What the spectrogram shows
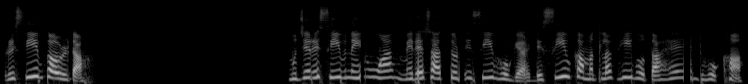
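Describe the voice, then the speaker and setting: A woman's voice: sits high, expressive, unhurried, long pauses, no room sound. A woman teaching English vocabulary in a live online class, chatty and playful, teasing her students by name.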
